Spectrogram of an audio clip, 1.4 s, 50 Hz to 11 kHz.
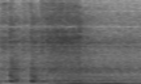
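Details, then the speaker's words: Toyota Vios 1.5 J 2013, 134,000 km, one owner, stock engine bay: brief crank, engine catches cleanly and settles to a steady, even idle with no knocks or misfires; runs smooth. "สตาร์ทนะครับเมื่อกี้เปิดปิดไมค์ก่อนให้ฟังเสียงว่าเดินเรียบสูทนะครับ"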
